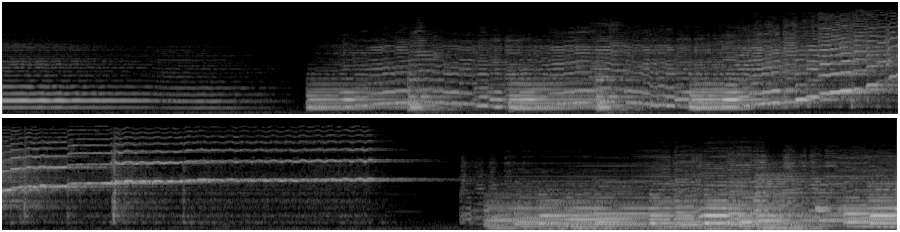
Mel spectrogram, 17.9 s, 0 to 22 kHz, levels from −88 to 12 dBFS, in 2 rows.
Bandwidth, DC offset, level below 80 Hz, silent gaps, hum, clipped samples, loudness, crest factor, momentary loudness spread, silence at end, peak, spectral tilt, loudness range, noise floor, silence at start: 16 kHz; under 0.1%; -54 dBFS; none; none; under 0.1%; -29 LUFS; 18 dB; 13 LU; 0 s; -10 dBFS; -4.5 dB/octave; 11 LU; -67 dBFS; 0 s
